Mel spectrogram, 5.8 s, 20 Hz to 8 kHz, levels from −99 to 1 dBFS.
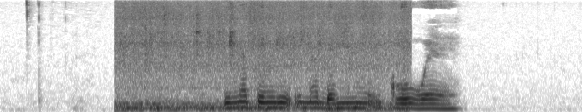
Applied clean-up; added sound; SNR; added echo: none; Drip / Rain; 2 dB; none.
